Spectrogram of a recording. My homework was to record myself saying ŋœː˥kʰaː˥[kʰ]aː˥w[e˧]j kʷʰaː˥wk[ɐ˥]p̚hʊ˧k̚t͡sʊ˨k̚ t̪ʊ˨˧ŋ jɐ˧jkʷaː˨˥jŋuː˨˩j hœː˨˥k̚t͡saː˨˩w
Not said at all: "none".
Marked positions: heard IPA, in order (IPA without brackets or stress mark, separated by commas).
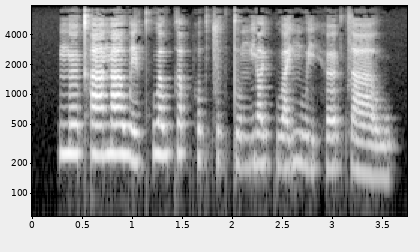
ŋ, e˨˧, ɐ˥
